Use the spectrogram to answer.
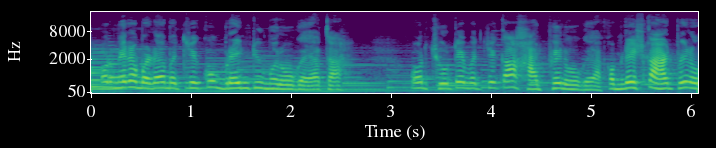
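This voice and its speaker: A woman with a high pitch and ordinary pitch variation talks at a moderate pace over music in the background. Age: 70s. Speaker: home food entrepreneur. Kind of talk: interview.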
